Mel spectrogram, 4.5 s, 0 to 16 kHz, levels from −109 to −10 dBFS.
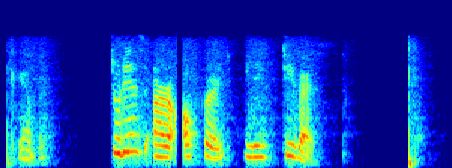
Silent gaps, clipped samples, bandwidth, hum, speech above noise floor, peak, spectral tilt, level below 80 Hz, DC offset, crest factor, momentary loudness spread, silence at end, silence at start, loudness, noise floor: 0.77-0.85 s, 0.99-1.09 s, 1.77-1.81 s, 3.71-3.94 s, 4.01-4.07 s; under 0.1%; 6.8 kHz; none; 46 dB; -12 dBFS; -8 dB/octave; -60 dBFS; under 0.1%; 22 dB; 16 LU; 0.4 s; 0.05 s; -32 LUFS; -78 dBFS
